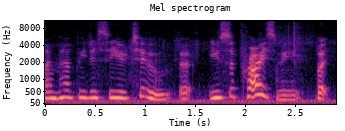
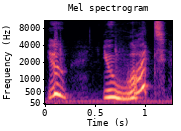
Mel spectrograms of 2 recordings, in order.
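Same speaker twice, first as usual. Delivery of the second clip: louder, stammering in disbelief; can't get the words out, shocked; stunned stammer; 9 dB louder, slower than usual. Acted. Liam hears Abigail knows the singer, loud stunned stammer.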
